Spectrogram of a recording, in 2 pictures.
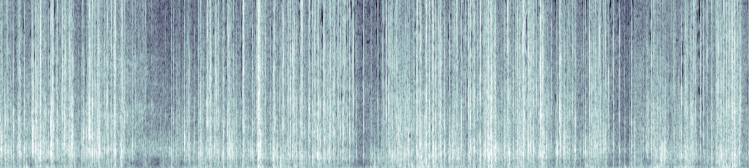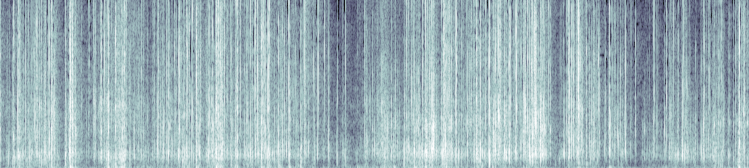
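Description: An empty, folded, thin kraft paper bakery bag is squeezed and crumpled by hands. The result is a steady, bright crinkling and crackling with dense sharp crunches and a few brief pauses, mostly in the high range with almost no low end.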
